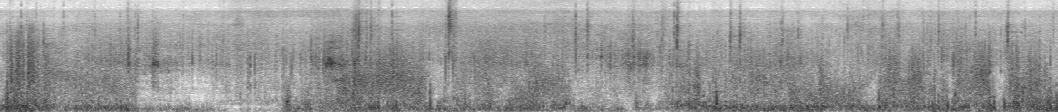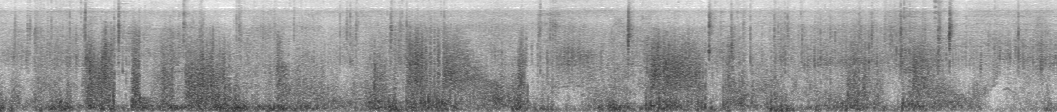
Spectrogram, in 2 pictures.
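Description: Mountain bike descending a dirt and gravel trail, heard through a helmet-mounted action camera's microphone: wind buffeting the mic over tyre noise on loose gravel, with frequent knocks and rattles as the bike jolts over bumps. It eases off for a couple of seconds near the start.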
